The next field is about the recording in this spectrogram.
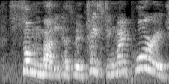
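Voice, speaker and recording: A woman growls in a high-pitched, put-on character voice at a moderate pace, with slight echo. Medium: read story.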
